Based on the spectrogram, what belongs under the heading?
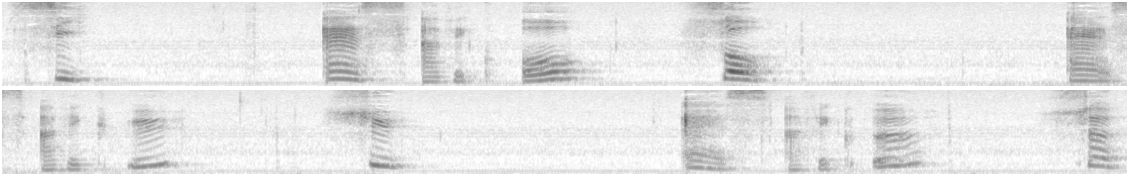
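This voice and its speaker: A woman teaching a phonics lesson to children, sounding out syllables slowly and deliberately. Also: fairly high pitch, gravelly, slightly rough. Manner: slow, deliberate, spelling out syllables.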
